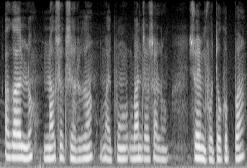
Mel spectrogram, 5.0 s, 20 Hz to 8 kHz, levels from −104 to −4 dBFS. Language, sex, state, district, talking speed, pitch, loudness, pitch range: Wancho, male, Arunachal Pradesh, Longding, 145 wpm, 195 Hz, -17 LUFS, 185-210 Hz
